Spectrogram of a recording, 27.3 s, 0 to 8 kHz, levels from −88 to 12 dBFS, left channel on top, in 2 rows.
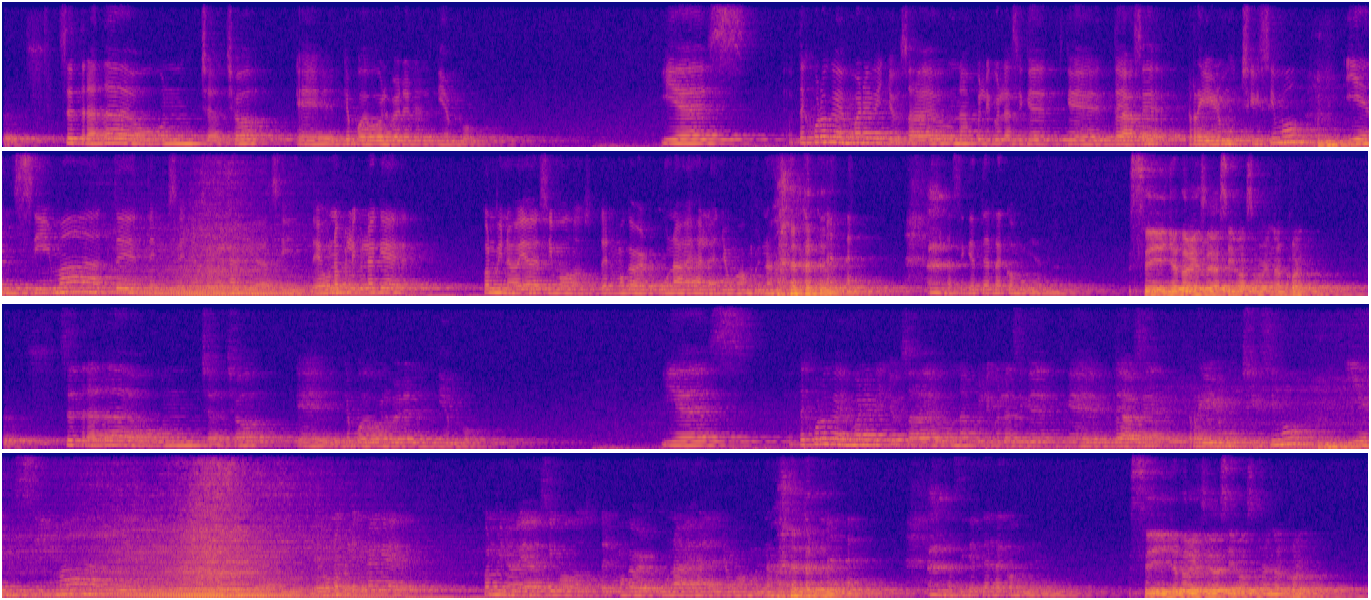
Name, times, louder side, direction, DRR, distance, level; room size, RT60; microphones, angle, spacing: voice 1, 0.6-2.6 2.9-4.7 6.6-7.3 8.0-13.0 13.4-17.7 18.5-21.5 21.9-22.2 22.7-24.3, left 2 dB, 55° left, 3 dB, 1.0 m, -26 dB
sound 1, 5.9-6.3 6.7-7.7 8.0-8.2 8.5-8.7 9.4-9.5 9.7-19.5, right 5 dB, 45° right, 0.3 m, -28 dB
voice 2, 21.4-21.9 22.9-23.2 25.1-26.7, equal, 85° left, 4 dB, 0.8 m, -18 dB
10.5 x 6.6 x 4.4 m, 2.2 s
head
